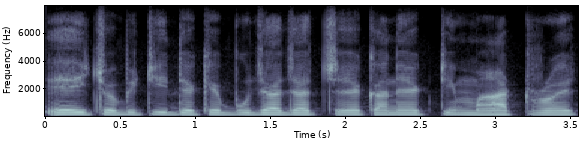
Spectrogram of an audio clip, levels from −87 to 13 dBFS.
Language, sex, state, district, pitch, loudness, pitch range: Bengali, male, Assam, Hailakandi, 145 Hz, -18 LUFS, 145-150 Hz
